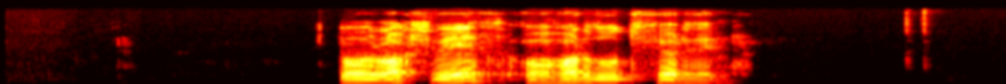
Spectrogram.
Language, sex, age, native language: Icelandic, male, 60-69, Icelandic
